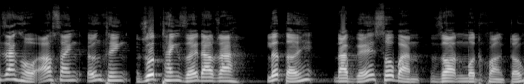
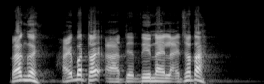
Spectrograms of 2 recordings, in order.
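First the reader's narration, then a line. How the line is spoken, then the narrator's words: Furious shaking shout. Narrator (Vietnamese): Gã thiếu niên áo lam giận run người quát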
